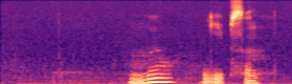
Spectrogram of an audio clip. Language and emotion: Russian, sad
